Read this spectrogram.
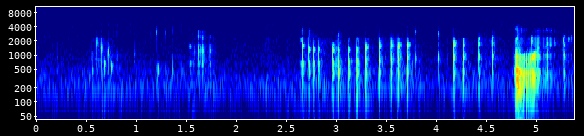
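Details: A person's stomach making gurgling, bubbling rumbles in quick clusters, non-stop for 10 minutes: ordinary active bowel sounds.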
